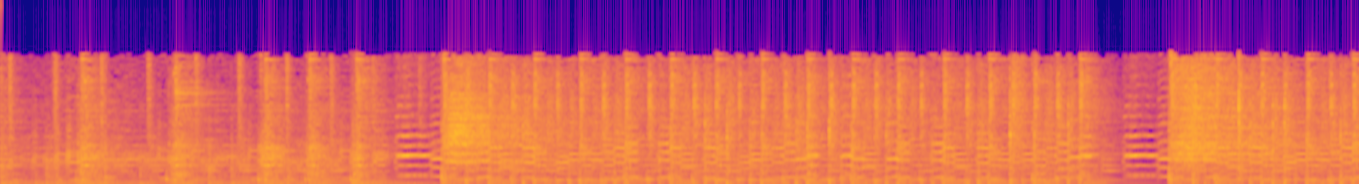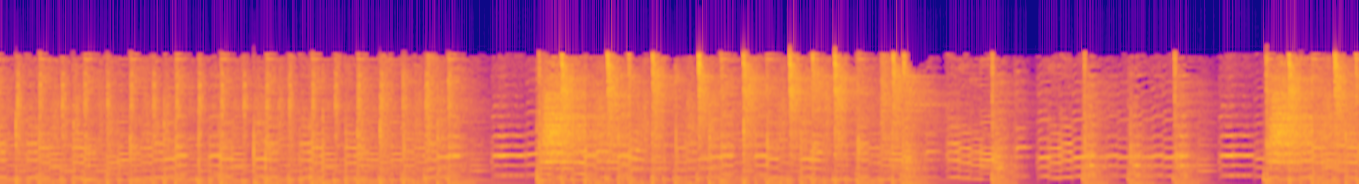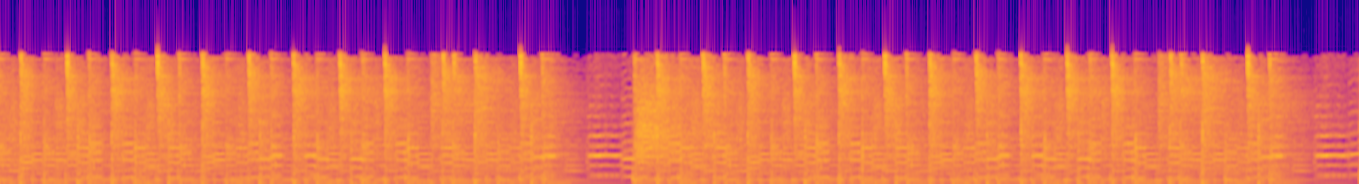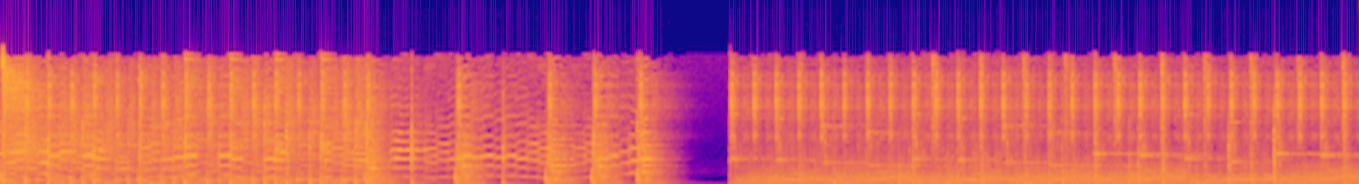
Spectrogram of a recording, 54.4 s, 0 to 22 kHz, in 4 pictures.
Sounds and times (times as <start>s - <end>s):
Exciting music: 0.0s - 54.3s.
